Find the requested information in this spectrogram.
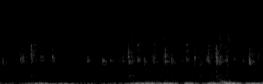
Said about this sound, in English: I hear typing.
